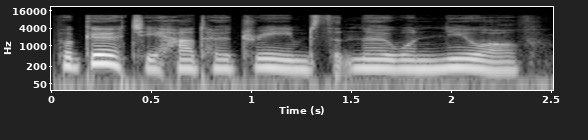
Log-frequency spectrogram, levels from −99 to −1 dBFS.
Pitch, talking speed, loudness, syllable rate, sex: 170 Hz, 240 wpm, -20 LUFS, 4.9 syllables/s, female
